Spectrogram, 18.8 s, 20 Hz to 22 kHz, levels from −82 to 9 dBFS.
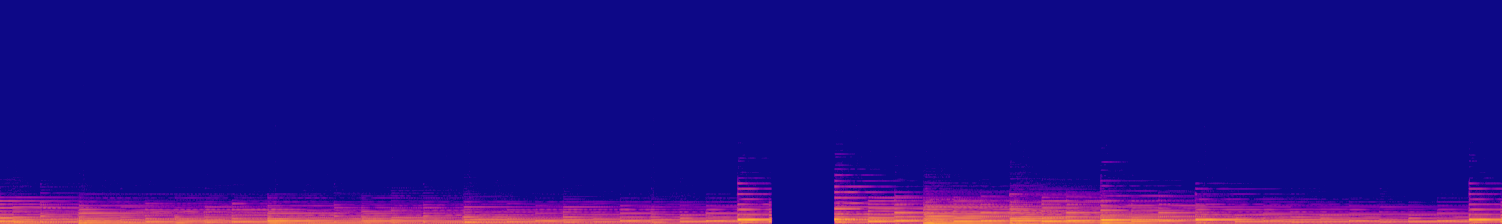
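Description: At 9.65 s the music cuts off abruptly into dead digital silence, with no room tone or decay, and resumes mid-phrase at 10.44 s, so roughly 0.79 s is simply gone. This audio dropout to silence likely came from the input signal being lost while zeros kept being written.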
